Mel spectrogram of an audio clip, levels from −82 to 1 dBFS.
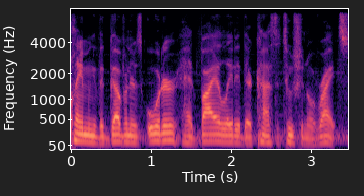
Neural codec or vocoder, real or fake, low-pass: none; real; 7.2 kHz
